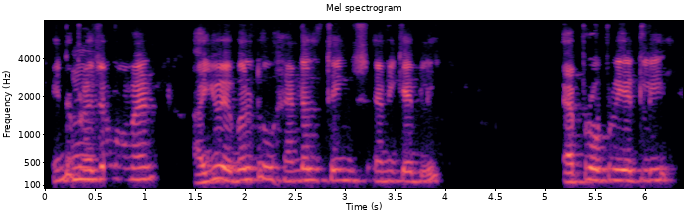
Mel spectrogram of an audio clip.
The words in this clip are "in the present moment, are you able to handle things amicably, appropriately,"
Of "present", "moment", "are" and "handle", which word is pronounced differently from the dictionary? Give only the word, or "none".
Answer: present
